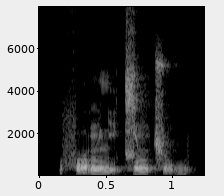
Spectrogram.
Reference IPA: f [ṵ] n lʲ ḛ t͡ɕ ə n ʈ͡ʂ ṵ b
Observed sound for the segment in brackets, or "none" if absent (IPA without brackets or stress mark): o̰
